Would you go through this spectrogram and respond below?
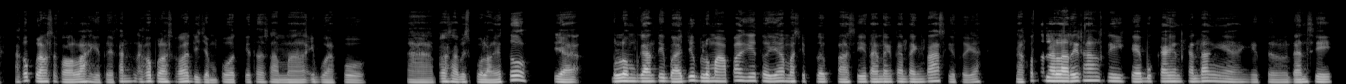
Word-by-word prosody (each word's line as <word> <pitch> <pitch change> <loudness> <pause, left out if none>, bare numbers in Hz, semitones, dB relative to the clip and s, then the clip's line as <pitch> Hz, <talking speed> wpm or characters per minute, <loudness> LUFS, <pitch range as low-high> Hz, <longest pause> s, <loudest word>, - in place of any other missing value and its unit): aku 115 - -2
pulang 135 -4 +3
sekolah 120 -1 +1
gitu 105 0 -7
ya, 105 - -5
kan 135 0 -2
aku 135 - -1
pulang 125 -2 +3
sekolah 130 +3 +2
dijemput 110 0 -3
gitu 110 +2 -8
sama 105 -1 -2 0.2
ibu 110 -1 -6
aku. 100 +2 -8 0.6
Nah, 105 -1 -3
terus 135 -1 -1
habis 115 -1 -1
pulang 105 -2 0
itu, 125 - -4 0.4
ya 120 -3 +2 0.5
belum 155 +2 +7
ganti 145 +1 +3
baju, 130 +6 +2
belum 155 -1 +4
apa 145 +6 -2
gitu 170 -2 -1
ya, 145 - +3
masih 140 0 -2
ple 125 -1 -1
masih 120 +2 -1
tenteng-tenteng 125 0 0
tas 155 +2 +2
gitu 115 -2 -8
ya. 120 - -3 0.3
Nah 115 - -3
aku - - -19
tuh 190 - -13
udah 160 -1 +8
lari-lari, 160 -1 +4
kayak 130 -3 +1
bukain 140 0 +1
kandangnya 140 -1 -1 0.2
gitu 110 +1 -9 0.2
dan 110 +2 +1
si 120 -2 -1
130 Hz, 200 wpm, -23 LUFS, 115-145 Hz, 0.6 s, udah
